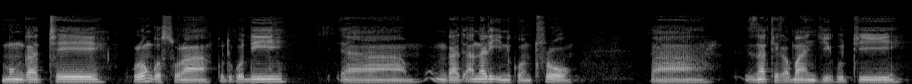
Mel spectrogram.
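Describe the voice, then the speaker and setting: A Malawian man putting formal questions at a hearing as a committee member, hesitant and deliberate in his delivery. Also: fairly low pitch, level tone, creaky, darkish tone, no echo.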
